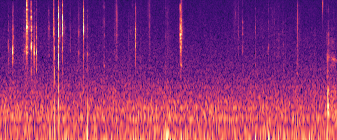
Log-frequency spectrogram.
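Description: Long painted nails tap and scratch at a small, hollow, round orange and tan plant pot made of ABS plastic Lego bricks with a textured top, held in both hands. The result is quiet, sharp, bright plastic clicks at an uneven pace over a soft, steady hiss.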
